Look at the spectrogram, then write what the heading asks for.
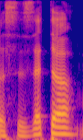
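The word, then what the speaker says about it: Cizeta: In 1991, a handful of ex-Lamborghini Machine employees, led by Claudio Zampoli, jumped into the pool and launched the Suzetta Moroder V16T. That's how it's pronounced.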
